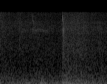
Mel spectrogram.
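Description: Near silence, room tone, with a single faint click a little over a second in.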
